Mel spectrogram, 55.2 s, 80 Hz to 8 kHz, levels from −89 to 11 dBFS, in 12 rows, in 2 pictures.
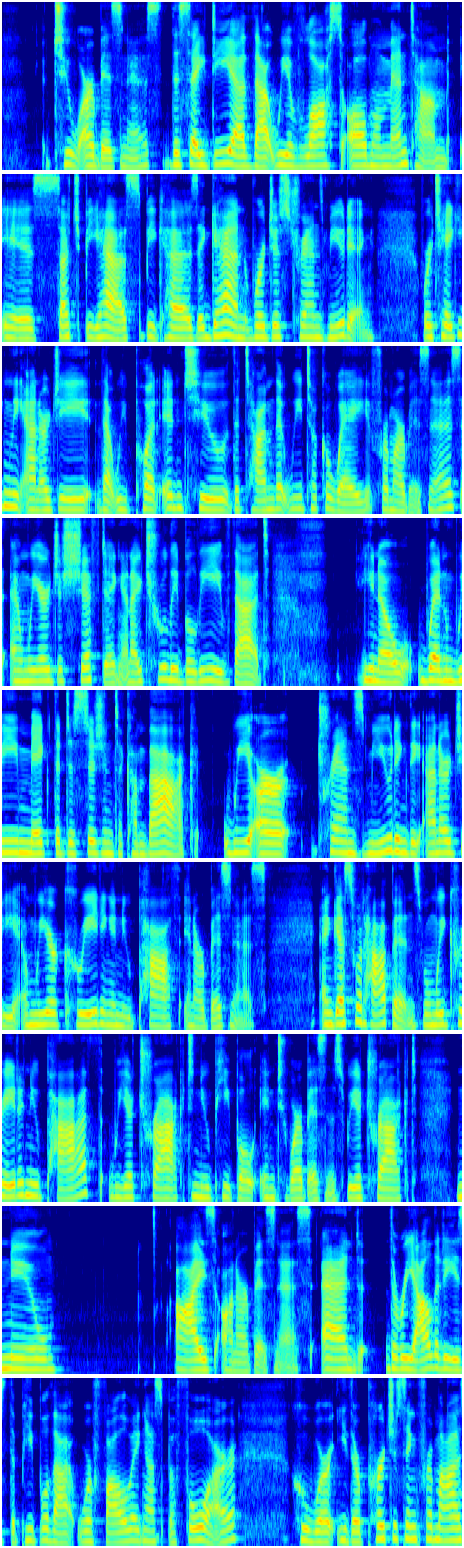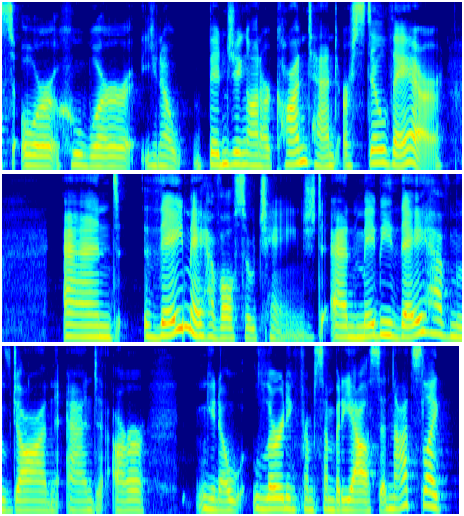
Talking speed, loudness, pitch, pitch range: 160 wpm, -27 LUFS, 185 Hz, 170-195 Hz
